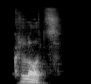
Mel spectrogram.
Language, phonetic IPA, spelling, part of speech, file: Polish, [klɔt͡s], kloc, noun, Pl-kloc.ogg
